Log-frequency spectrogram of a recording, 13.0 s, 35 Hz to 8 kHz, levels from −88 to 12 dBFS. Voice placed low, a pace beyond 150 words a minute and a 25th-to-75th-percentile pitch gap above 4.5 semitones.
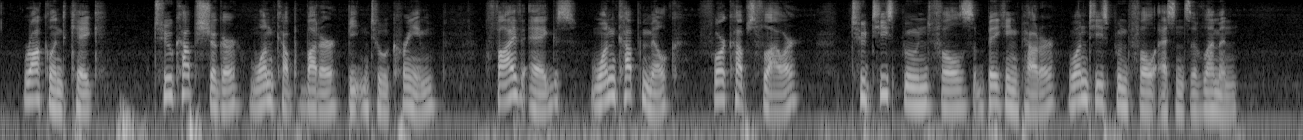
No: low, 125 Hz; slow, 135 wpm; average, 5.0 semitones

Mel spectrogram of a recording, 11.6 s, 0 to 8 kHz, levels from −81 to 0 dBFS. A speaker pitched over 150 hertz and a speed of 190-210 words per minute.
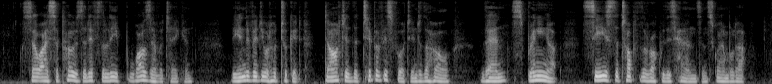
No: low, 125 Hz; average, 200 wpm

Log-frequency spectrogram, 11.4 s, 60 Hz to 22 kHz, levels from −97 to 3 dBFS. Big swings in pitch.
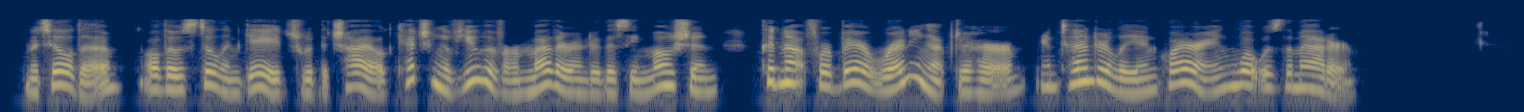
Yes: wide, 6.5 semitones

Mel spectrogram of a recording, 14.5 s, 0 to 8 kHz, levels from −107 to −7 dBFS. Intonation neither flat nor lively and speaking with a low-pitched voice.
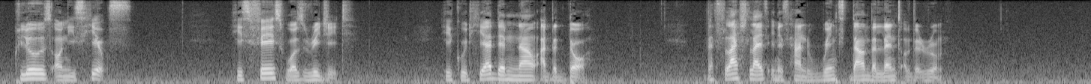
Yes: average, 3.4 semitones; low, 100 Hz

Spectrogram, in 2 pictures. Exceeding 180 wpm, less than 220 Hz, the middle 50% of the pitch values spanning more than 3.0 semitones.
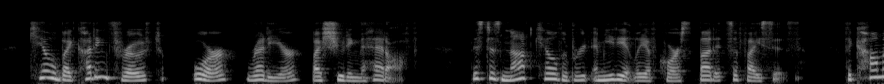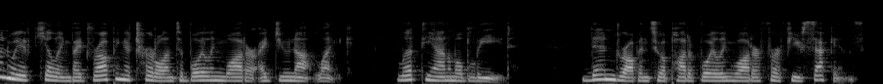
Yes: average, 190 wpm; high, 190 Hz; average, 4.2 semitones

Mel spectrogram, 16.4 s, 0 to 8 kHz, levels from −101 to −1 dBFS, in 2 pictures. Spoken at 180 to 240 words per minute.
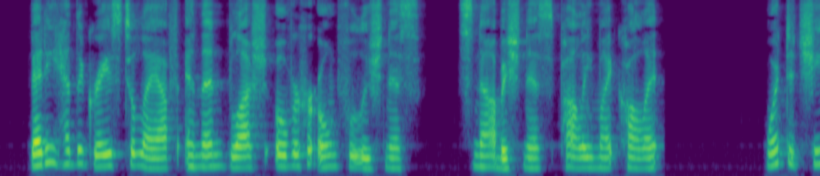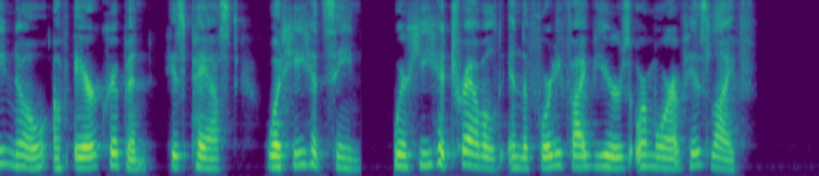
No: average, 165 wpm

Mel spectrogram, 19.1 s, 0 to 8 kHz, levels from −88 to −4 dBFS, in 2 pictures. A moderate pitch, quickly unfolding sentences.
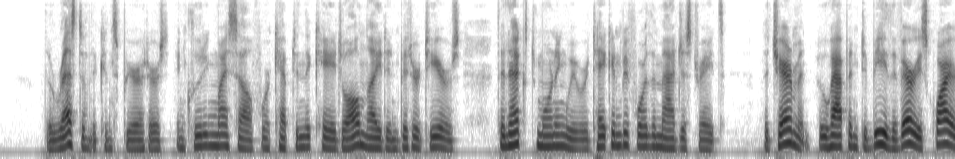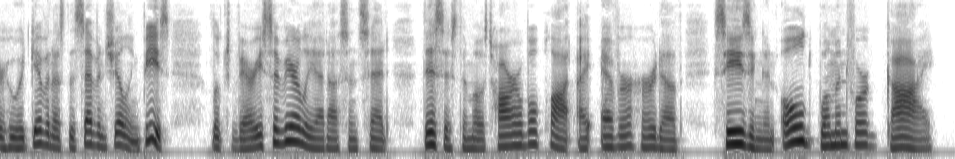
Yes: medium, 150 Hz; fast, 210 wpm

